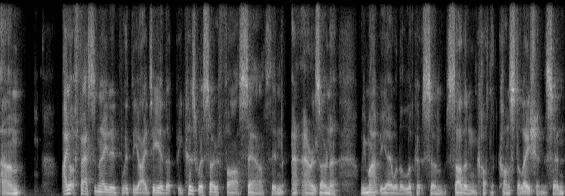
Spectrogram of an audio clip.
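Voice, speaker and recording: A man speaks with a London accent and a very deep, low pitch. His fairly slow delivery has vocal fry and ordinary pitch variation. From England, London. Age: 70s. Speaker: amateur astronomer. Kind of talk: interview. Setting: video call. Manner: halting.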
